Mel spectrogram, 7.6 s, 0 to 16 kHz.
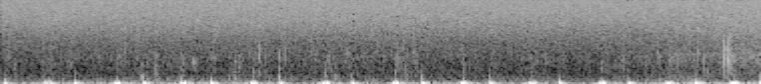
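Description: Soft, steady, low lub-dub heartbeat at about 85 to 90 beats a minute, with a faint hum behind it. Normal rhythm.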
